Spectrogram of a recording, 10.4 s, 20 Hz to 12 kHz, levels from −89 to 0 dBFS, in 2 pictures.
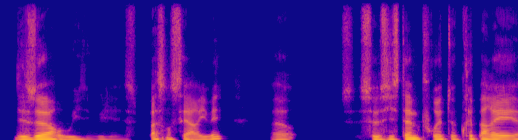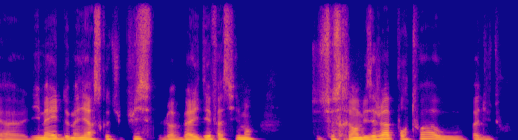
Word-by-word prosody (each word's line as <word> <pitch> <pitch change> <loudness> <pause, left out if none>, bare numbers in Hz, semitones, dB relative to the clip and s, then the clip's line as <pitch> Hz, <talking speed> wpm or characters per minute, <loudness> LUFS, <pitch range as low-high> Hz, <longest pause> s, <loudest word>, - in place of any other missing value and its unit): des 115 +2 +1
heures 135 -2 +7
où 105 0 -4
il 110 - -7
z - - -17
où - - -19
il 110 -1 -17
est 110 -1 -26
s 100 - -22
pas 125 - -1
censé 120 -5 -5
arriver, 115 +12 -3 0.5
heu, 110 +1 -6 0.5
ce - - -21
ce 120 - -3
système 125 +5 +3
pourrait 130 0 -2
te 120 - -6
préparer, 135 +4 +1
heu, 110 -1 -8
l'email 135 +5 +3
de 125 -3 -2
manière 120 +3 +4
à - - -1
ce 130 - -6
que - - -4
tu 115 - -10
puisses 150 +6 -5
le 120 -2 -5
valider 120 +3 +2
facilement. 130 +1 -1 0.5
Tu - - -22
ce 125 -1 -5
serait 125 - -1
envisageable 130 +7 +5
pour 130 -2 -4
toi 175 0 -3
ou 115 -2 -4
pas 110 - -5
du 110 +1 -10
tout? - - -29
125 Hz, 235 wpm, -24 LUFS, 115-135 Hz, 0.5 s, heures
